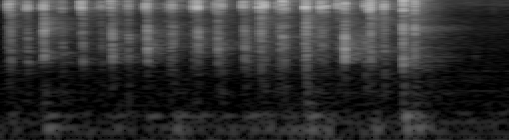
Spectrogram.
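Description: Fast, irregular clatter of keys being typed on a computer keyboard, close and fairly quiet, continuing steadily for a couple of seconds before stopping.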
